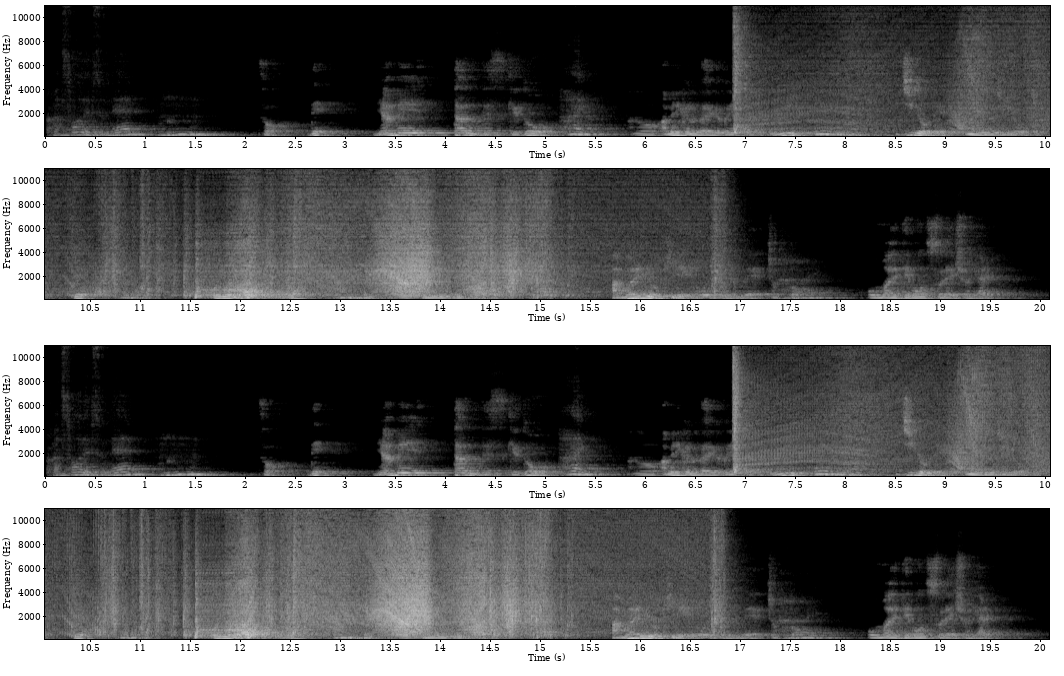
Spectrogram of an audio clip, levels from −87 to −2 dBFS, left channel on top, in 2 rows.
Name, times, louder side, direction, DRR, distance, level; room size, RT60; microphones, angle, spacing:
voice 1, 0.1-1.6 5.2-5.4 7.7-8.1 10.7-10.9 12.9-13.1 17.3-17.8, right 1 dB, 65° right, -3 dB, 3.5 m, -40 dB
voice 2, 3.3-3.8 4.1-5.1 5.8-7.6 8.5-10.0 10.3-10.5 11.7-12.6 13.0-13.3 13.7-14.6 15.7-17.6 18.3-19.5, equal, 10° right, -3 dB, 1.7 m, -35 dB
sound 1, 6.9-16.9, right 4 dB, 45° right, 1.2 m, -31 dB
22.0 x 8.6 x 3.7 m, 1.3 s
head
